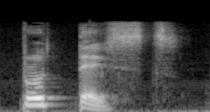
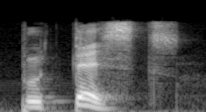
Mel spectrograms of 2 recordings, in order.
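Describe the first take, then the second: First: The stress is on the first syllable. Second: The stress is on the second syllable. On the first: It is the noun, a demonstration. "je veux signifier le nom manifestation" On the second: It is the verb, to demonstrate. "j'implique le verbe manifester"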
